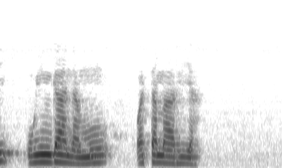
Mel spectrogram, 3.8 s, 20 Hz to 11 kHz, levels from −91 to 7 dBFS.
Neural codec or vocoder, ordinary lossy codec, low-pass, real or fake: none; MP3, 32 kbps; 7.2 kHz; real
